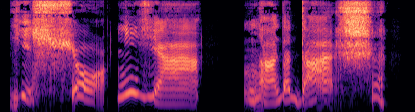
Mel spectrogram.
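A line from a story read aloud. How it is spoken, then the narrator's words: Hissing. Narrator (Russian): прошипел он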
